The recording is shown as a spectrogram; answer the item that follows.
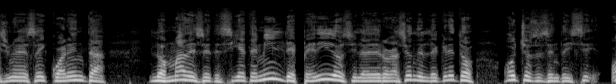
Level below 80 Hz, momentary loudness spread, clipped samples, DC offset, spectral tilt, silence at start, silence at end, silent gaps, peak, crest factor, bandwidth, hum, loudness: -48 dBFS; 6 LU; under 0.1%; under 0.1%; -8 dB/octave; 0 s; 0 s; none; -2 dBFS; 16 dB; 12.5 kHz; none; -18 LUFS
